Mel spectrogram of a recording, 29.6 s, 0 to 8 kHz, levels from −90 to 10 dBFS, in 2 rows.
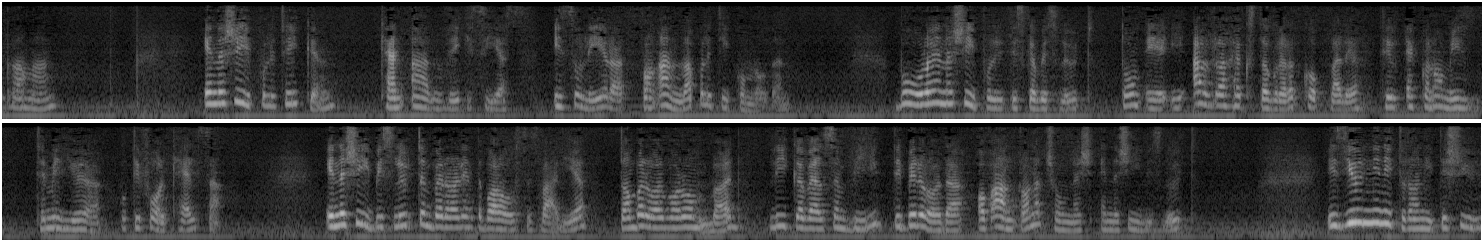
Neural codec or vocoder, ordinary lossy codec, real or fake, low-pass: codec, 16 kHz, 0.4 kbps, LongCat-Audio-Codec; MP3, 32 kbps; fake; 7.2 kHz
